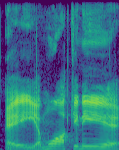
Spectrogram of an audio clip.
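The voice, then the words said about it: Weak put-on New York accent. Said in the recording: “You do a good New York accent. ... It's pretty weak.”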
